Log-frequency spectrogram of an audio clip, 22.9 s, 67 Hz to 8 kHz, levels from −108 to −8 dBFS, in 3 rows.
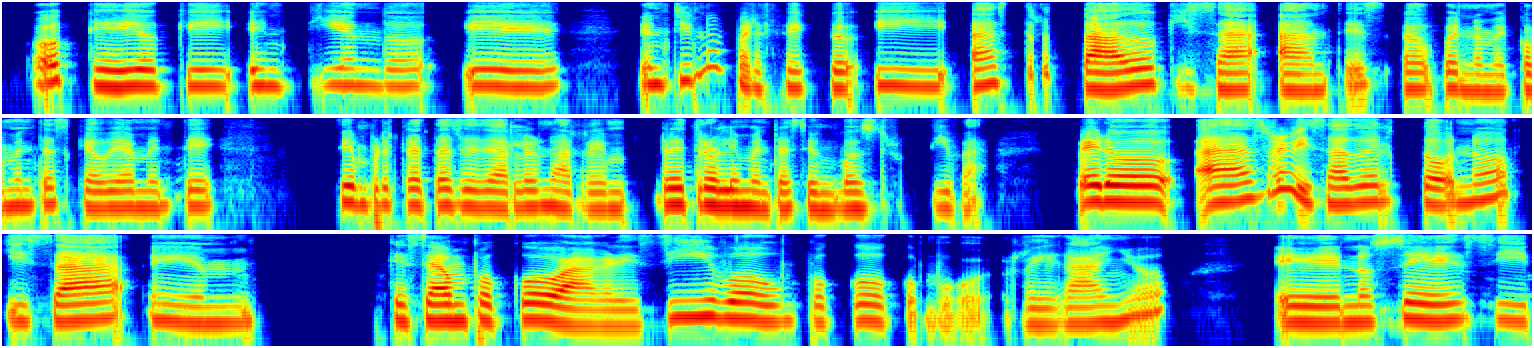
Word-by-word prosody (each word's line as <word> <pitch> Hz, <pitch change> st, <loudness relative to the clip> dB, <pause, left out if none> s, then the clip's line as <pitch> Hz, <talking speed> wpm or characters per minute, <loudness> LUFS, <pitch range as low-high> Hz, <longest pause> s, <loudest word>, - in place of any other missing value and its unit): Okey, 225 Hz, -5 st, +3 dB
okey. 225 Hz, 0 st, -4 dB
Entiendo, 225 Hz, 0 st, -5 dB, 0.2 s
eh, 220 Hz, 0 st, -1 dB, 0.4 s
entiendo 280 Hz, -, -2 dB
perfecto. 205 Hz, 0 st, -4 dB
Y, 225 Hz, -2 st, -4 dB
¿has 240 Hz, +2 st, 0 dB
tratado 205 Hz, +4 st, +3 dB
quizá 195 Hz, -3 st, -2 dB
antes? 185 Hz, -10 st, -2 dB
O 200 Hz, 0 st, -1 dB
bueno, 190 Hz, -3 st, -2 dB
me 180 Hz, 0 st, -5 dB
comentas 190 Hz, +1 st, -4 dB
que 180 Hz, -, -4 dB
obviamente 180 Hz, +2 st, -3 dB, 0.6 s
siempre 200 Hz, -3 st, 0 dB
tratas 195 Hz, 0 st, -2 dB
de 185 Hz, -1 st, -1 dB
darle 180 Hz, 0 st, -1 dB
una 185 Hz, -2 st, -1 dB
rem- 170 Hz, 0 st, -6 dB
retroalimentación 180 Hz, -4 st, +2 dB
constructiva, 170 Hz, 0 st, -7 dB, 0.4 s
pero, 225 Hz, -2 st, +6 dB
¿has 235 Hz, +6 st, +4 dB
revisado 220 Hz, -, +2 dB
el 225 Hz, +1 st, -2 dB
tono, 220 Hz, +6 st, +1 dB
quizá, 200 Hz, +2 st, +3 dB
em, 185 Hz, -3 st, -4 dB, 0.6 s
que 200 Hz, -2 st, -2 dB
sea 200 Hz, 0 st, +7 dB
un 200 Hz, 0 st, +2 dB
poco 200 Hz, 0 st, +4 dB
agresivo, 195 Hz, +8 st, +2 dB
un 195 Hz, +1 st, -8 dB
poco 190 Hz, +1 st, -4 dB
como -, -, -12 dB
regaño? 180 Hz, -, -4 dB, 0.5 s
Eh, 185 Hz, -1 st, +2 dB
no 190 Hz, 0 st, -1 dB
sé 205 Hz, +1 st, 0 dB
si 200 Hz, -2 st, -9 dB
200 Hz, 120 wpm, -23 LUFS, 185-225 Hz, 0.6 s, sea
